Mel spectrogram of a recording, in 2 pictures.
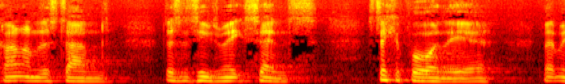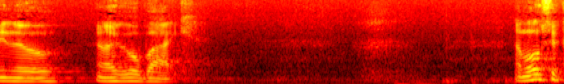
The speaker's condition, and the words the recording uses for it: Parkinson's disease. I've learned to manage my speech more carefully.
